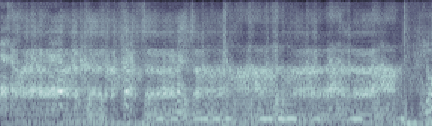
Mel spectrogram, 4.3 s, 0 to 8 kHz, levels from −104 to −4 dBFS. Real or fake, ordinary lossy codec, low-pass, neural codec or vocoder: fake; none; none; codec, 16 kHz, 0.5 kbps, FreqCodec, smaller model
